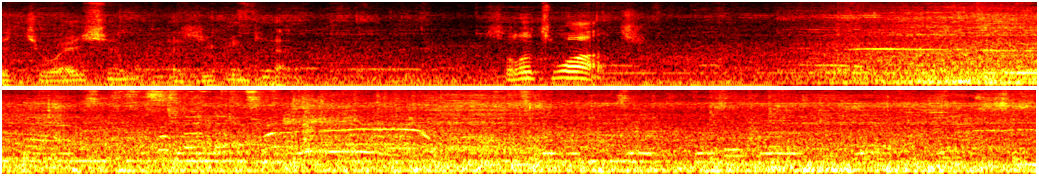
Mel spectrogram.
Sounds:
Speech, Music

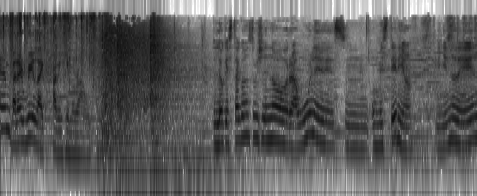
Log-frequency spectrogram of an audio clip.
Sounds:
Speech, Music

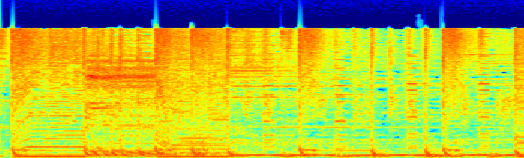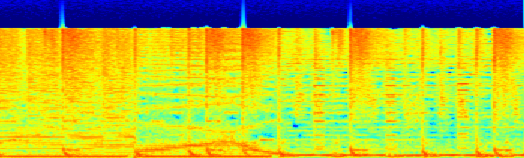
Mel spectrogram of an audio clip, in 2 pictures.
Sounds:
Music, Dubstep, Electronic music

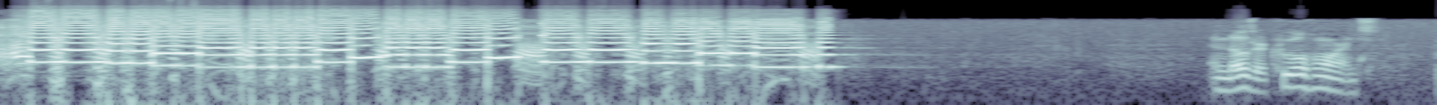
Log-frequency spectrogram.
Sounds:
Music, Speech

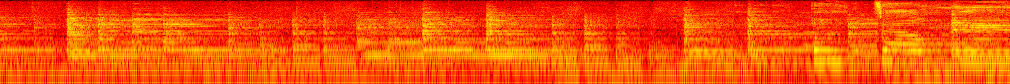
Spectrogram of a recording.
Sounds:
Music

